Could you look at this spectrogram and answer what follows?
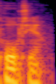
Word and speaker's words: Portia: person went you know you keep calling it porsche yeah i don't think you're making a funny joke there right i think you actually think it's called porsche don't you so um can i just tell you it's actually called port er um but turns out it's called portia my time at portia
